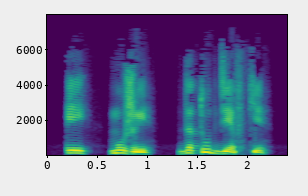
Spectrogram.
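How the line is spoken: Gleeful whisper. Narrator (Russian): обрадованно прошептал он

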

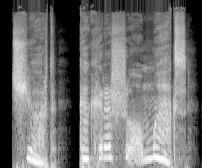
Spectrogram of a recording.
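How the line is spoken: Hoarse moaning. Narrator (Russian): хрипло стонал Гедеон

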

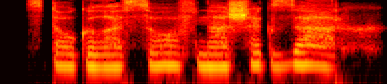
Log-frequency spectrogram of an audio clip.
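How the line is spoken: Close whisper in ear. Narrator (Russian): прошептала мне Залия, почти касаясь губами уха

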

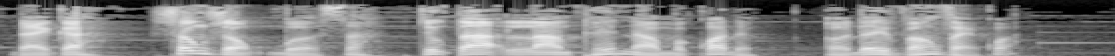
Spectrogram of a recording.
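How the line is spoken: Soft question. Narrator (Vietnamese): Lục Y Lang Tử khẽ hỏi

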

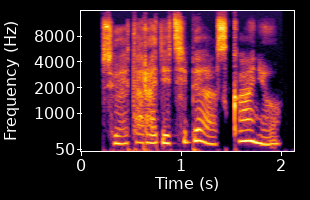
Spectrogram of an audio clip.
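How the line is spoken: Whisper. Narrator (Russian): прошептала

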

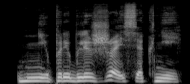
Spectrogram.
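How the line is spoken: Hoarse through teeth. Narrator (Russian): просипел сквозь зубы

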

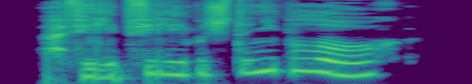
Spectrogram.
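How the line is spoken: Admiring whisper. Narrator (Russian): с ноткой восхищения прошептала Банши

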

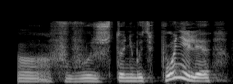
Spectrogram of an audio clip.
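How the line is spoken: Snorting aside. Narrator (Russian): фыркнула Роза в сторону Анны

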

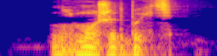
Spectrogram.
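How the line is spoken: Whispered. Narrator (Russian): прошептал инспектор

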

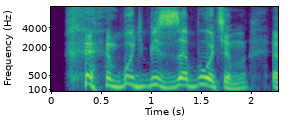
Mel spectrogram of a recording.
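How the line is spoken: Loud laughter. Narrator (Russian): расхохотался Грибоедов

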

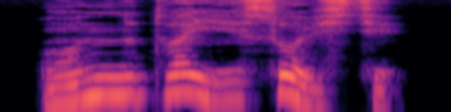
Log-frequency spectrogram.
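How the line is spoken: Quiet, female stranger. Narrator (Russian): тихо сказала незнакомка

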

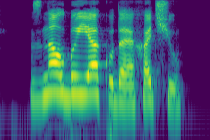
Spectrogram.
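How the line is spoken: Puzzled grumble. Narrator (Russian): проворчал озадаченный Вигмар

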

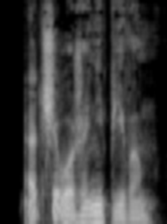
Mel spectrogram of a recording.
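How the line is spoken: Undertone remark. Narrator (Russian): вполголоса заметил отец капитулярий

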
